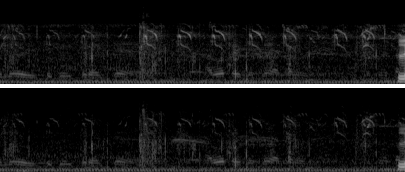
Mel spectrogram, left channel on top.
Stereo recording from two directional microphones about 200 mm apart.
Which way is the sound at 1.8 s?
55° right (ahead or behind).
